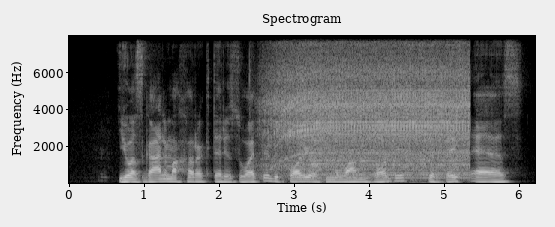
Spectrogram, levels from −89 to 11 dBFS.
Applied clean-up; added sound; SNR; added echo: none; Tools; 0 dB; none.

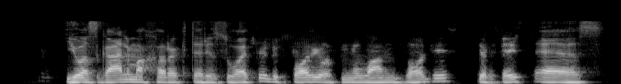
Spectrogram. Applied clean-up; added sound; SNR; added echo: neural mask model Resemble Enhance denoiser.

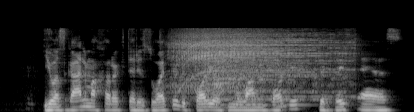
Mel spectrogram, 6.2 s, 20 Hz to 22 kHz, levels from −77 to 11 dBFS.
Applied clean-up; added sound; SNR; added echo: classical method log-MMSE.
